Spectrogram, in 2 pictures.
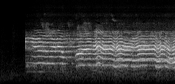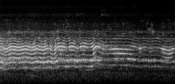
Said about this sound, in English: What you're hearing now is a sound that we heard five times a day as the muezzins called the faithful to prayer. It certainly added to the atmosphere of Old Town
